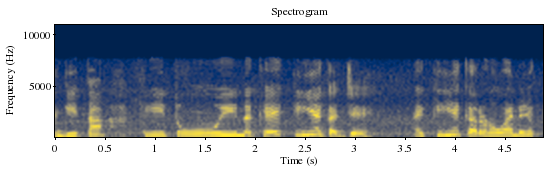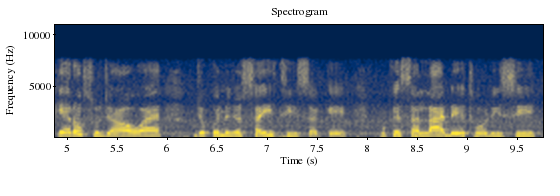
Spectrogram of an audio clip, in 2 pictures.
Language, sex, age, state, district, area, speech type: Sindhi, female, 45-60, Uttar Pradesh, Lucknow, rural, spontaneous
